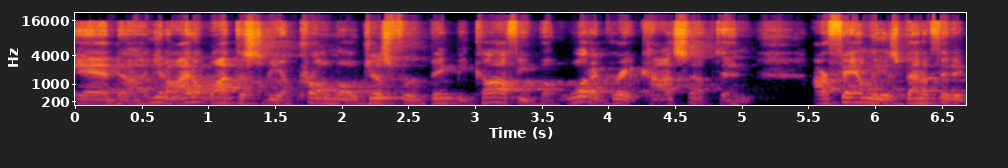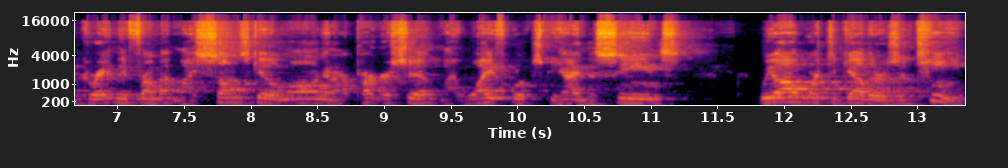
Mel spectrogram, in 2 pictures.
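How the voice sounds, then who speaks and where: Here is a man with an American accent and a normal speaking voice, fairly high in pitch. He speaks at a fairly quick pace with fairly even intonation. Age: 60s. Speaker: entrepreneur. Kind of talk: interview.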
